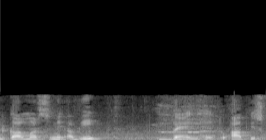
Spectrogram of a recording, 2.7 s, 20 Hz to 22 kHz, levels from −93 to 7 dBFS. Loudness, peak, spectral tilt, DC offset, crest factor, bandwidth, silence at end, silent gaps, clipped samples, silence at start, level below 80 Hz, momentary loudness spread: -18 LUFS; 0 dBFS; -6 dB/octave; under 0.1%; 18 dB; 7.4 kHz; 0 s; none; under 0.1%; 0 s; -46 dBFS; 19 LU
